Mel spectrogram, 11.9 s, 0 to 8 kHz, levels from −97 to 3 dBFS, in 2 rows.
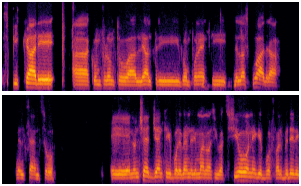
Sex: male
